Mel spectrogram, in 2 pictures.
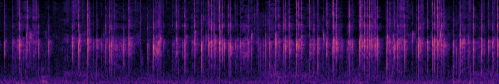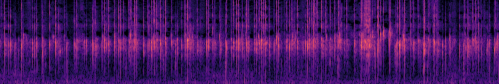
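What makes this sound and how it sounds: A small, hollow, rainbow-striped, segmented hard plastic slug fidget toy is curled and flexed in the hands while fingertips and long nails tap on it. Its segments rattle and click in a dense, rapid stream of short, dry, bright ticks, with no low end.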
